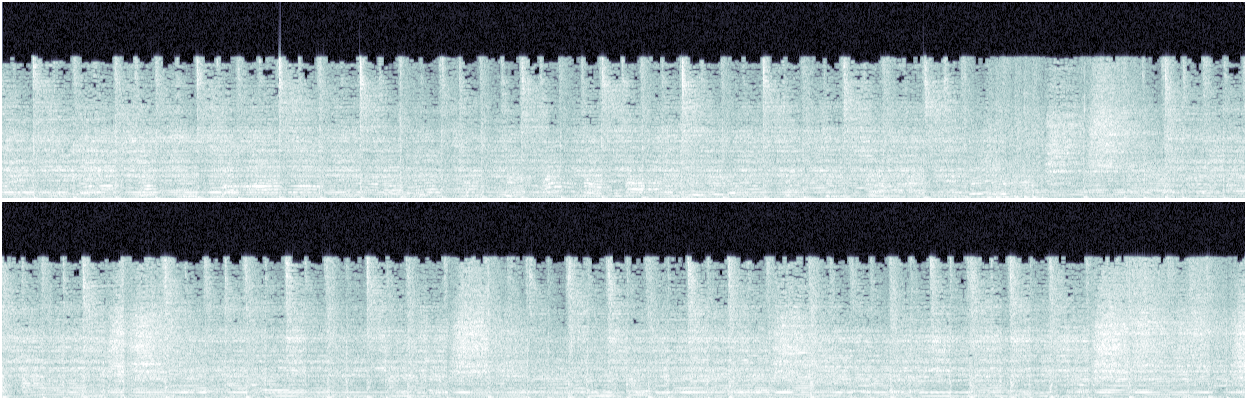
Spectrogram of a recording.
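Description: Live rock band playing at full volume: electric guitars, electric bass and a drum kit keeping a steady rock beat, with piano underneath.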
